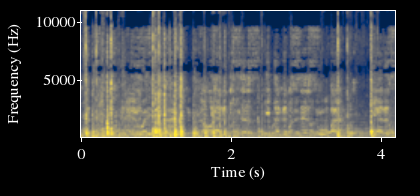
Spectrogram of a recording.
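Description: Two spinning Beyblade Burst tops clashing in a plastic stadium: sharp plastic clacks as they hit each other and the stadium wall, a pair close together about a second in and more near the end, with voices underneath.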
